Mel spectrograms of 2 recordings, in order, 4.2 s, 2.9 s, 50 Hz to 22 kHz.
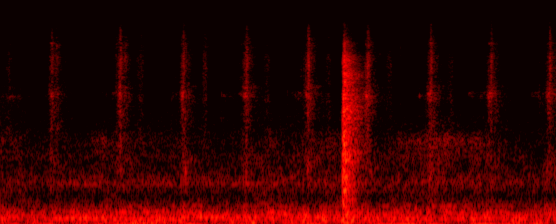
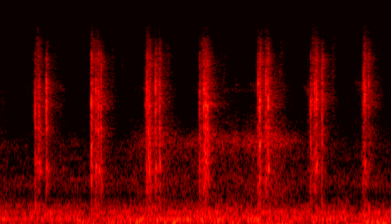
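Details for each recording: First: Traxxas Wide-XMaxx reference motor, turned by hand for comparison with an 8-year-old motor that has a bad bearing: even, light ticking about twice a second with no grinding or roughness. A healthy motor. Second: Traxxas Wide-XMaxx 8-year-old motor, removed and hand-spun: a sharp dry click about twice a second with each turn. The front bearing was suspected; teardown found the bottom bearing shot. Worn motor bearing.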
